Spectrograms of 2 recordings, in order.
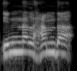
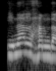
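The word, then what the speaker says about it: إنَّ الحمد: এই ইন্নাল হামদা এখানে অনেকে ইনাল হামদা পড়েন। ইন্না এখানে নুনের মধ্যে তাসদীদ দিয়ে এখানে গুন্না করেন না, এটা ভুল হয়।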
